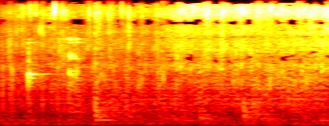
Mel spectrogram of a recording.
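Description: Chopped onion and peas hit hot oil in a pan, a brief clatter at the start settling into a rising, steady sizzle, close and alone without speech.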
